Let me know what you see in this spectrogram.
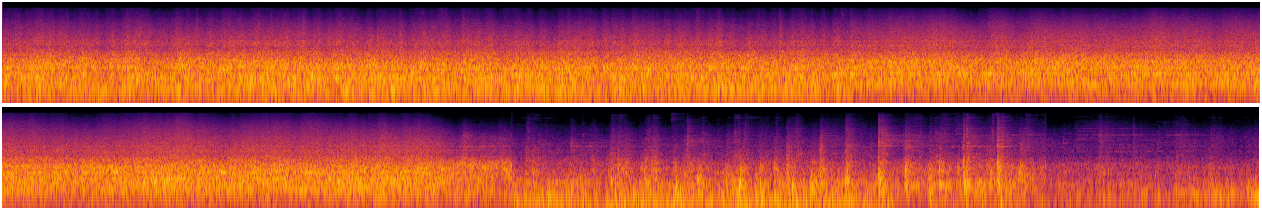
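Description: Blue LHB coaches of an Indian express train running at speed: a loud, steady rumble of wheels on rail. About seventeen seconds in it turns quieter and broken by rapid clicks of wheels over rail joints and points as the train runs into a station yard.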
